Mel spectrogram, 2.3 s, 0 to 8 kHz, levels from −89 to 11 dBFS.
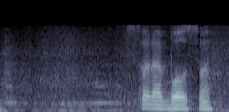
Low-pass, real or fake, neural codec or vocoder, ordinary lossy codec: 7.2 kHz; fake; codec, 16 kHz, 0.5 kbps, X-Codec, HuBERT features, trained on balanced general audio; AAC, 16 kbps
